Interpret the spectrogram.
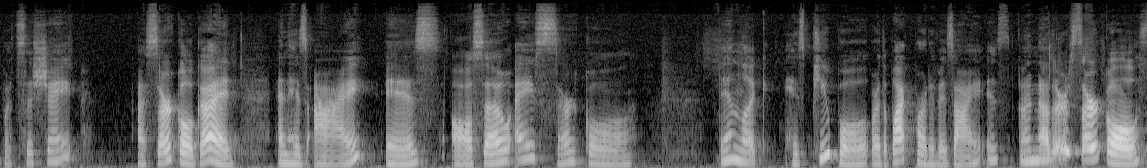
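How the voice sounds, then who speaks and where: A woman art teacher addressing young children with simple step-by-step instructions and questions. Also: medium pitch. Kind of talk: children's read-aloud and step-by-step drawing lesson.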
